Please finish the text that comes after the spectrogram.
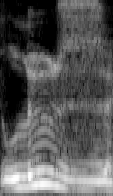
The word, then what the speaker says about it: lose: We need to take away an O. It's lose control.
